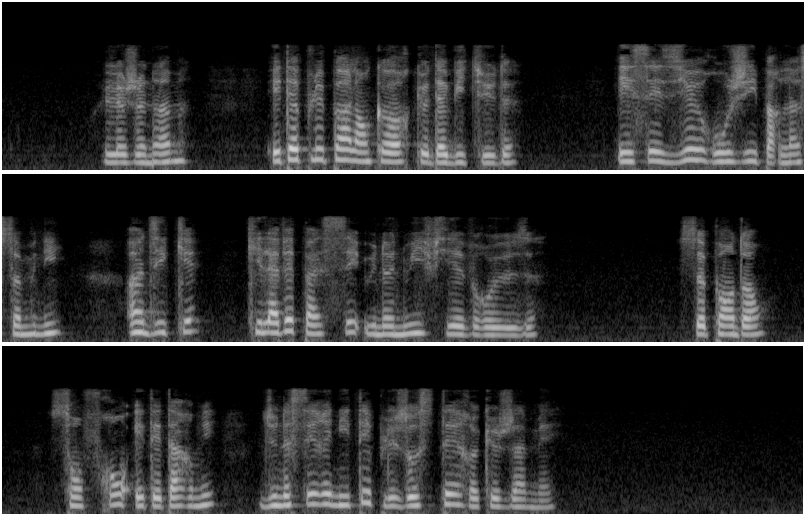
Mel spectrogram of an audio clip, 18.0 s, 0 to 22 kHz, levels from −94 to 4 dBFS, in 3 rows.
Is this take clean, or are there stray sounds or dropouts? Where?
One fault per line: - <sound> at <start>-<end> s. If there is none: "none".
none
